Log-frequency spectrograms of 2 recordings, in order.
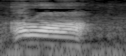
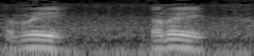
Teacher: Ang, ang ro, pagka-fathan, ro, makapal. Pero pag ang vowels niya ay kasran, hindi mo siya pwedeng gawin na re, re, hindi pwede. Kailangan na manipis lang.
